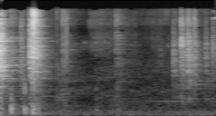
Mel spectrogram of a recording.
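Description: Small metal clinks of a nut and washer being fitted by hand onto a bolt through a steel table leg: two sharp clinks about a third of a second apart right at the start, then a few faint ticks near the end.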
